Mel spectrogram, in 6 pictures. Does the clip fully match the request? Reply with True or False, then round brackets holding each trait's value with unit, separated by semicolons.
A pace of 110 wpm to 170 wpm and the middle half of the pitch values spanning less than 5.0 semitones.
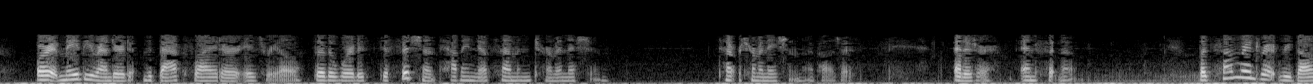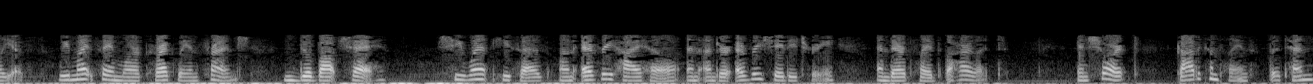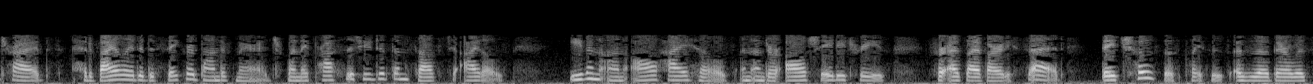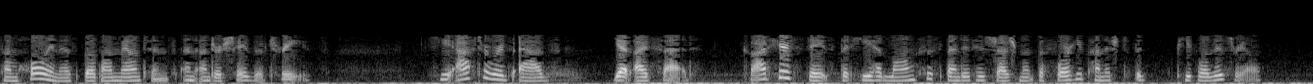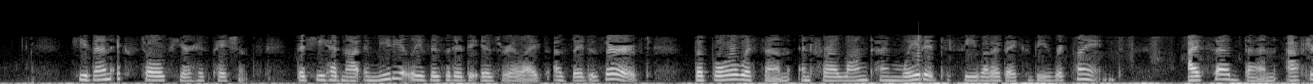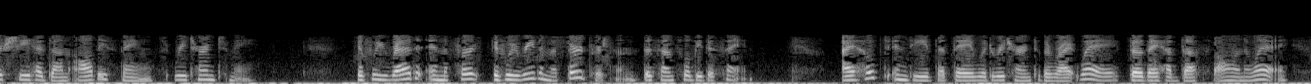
True (165 wpm; 3.5 semitones)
